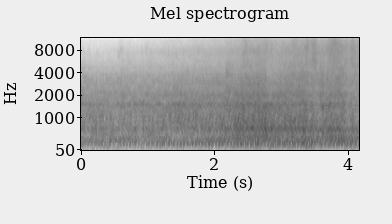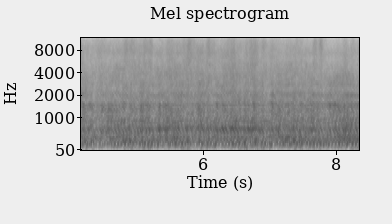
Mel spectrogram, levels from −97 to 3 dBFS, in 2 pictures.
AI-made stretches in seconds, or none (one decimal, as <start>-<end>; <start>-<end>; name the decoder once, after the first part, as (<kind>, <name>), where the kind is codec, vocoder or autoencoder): 0.0-8.4 (vocoder, Vocos)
